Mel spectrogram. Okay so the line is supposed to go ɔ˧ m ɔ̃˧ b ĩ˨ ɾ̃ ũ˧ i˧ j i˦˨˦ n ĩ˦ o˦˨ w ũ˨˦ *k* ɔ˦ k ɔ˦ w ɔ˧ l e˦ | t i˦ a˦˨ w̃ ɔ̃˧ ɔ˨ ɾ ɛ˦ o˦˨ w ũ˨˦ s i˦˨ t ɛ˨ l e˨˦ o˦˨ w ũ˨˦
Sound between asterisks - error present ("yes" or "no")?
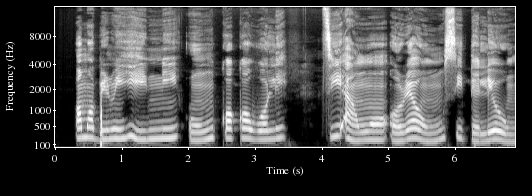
no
